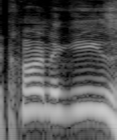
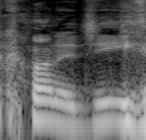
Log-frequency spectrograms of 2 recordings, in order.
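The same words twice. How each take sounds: First: "Corner G's" said as Carnegies, with a hard g; "Corner G's" with G as in "geese"; hard-g pronunciation. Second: "Corner G's" with the G said like "jeez"; "Corner G's" ending in a soft g; soft-g pronunciation. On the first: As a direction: say "Corner G's" as "KOR-nuh-geez". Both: Shown as a demonstration. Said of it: "Is it the Corner G's or Corner G's".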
